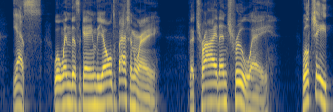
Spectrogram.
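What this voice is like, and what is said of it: Cartoon villain voice impression. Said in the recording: “I will try my best to impersonate Skeletor's voice”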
